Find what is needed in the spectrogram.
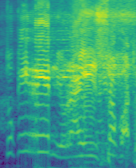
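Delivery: high, loud jeer at Tukirin; loud teasing. Real, not acted. Teasing Tukirin that he can't sing, loud high jeer. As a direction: call him out loudly for the room.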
